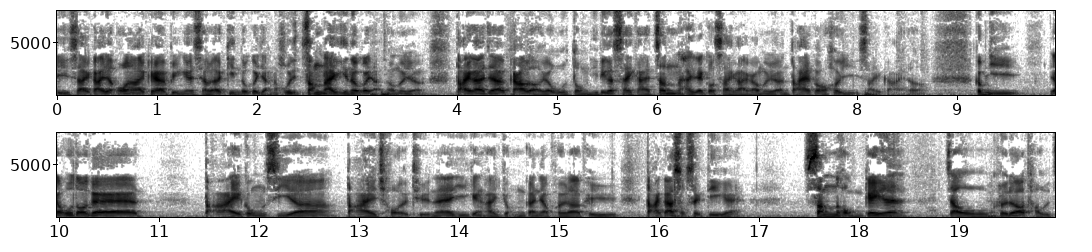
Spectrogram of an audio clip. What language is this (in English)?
Chinese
